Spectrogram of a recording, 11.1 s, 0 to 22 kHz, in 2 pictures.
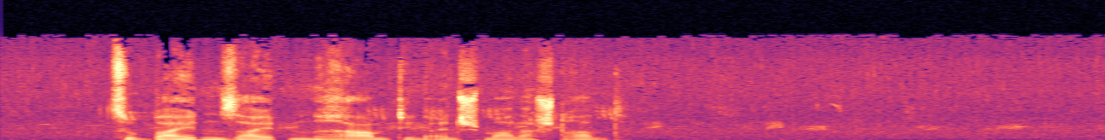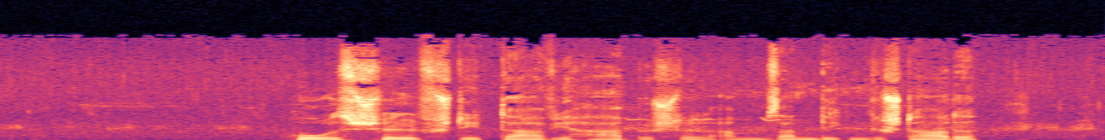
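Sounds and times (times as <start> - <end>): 
steady outdoor noise: 0.0 - 11.0
speech: 0.6 - 3.2, 7.0 - 10.8
ducks quacking: 1.2 - 6.9, 8.0 - 11.0.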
